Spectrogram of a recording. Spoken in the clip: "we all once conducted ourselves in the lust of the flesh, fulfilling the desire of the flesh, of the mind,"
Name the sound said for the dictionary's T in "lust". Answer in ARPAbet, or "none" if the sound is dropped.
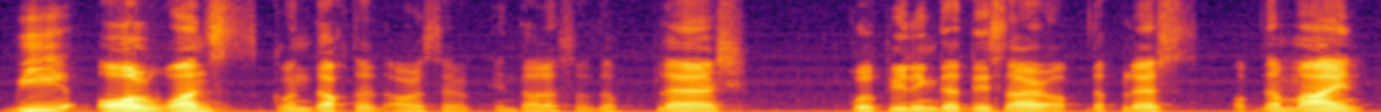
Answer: none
